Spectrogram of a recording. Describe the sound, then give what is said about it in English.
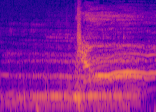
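A long, drawn-out burp, low and throaty with a buzzing, voiced tone, swelling into a rough gurgle midway and holding steady to the end. No one speaks over it. “That was as burped. Far away as I could get.”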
